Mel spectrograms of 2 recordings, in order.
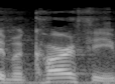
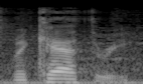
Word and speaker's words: McCathry: I want to say McCarthy, but it's McCathry.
